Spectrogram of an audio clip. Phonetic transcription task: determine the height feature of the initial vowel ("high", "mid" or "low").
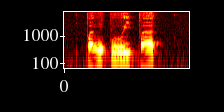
low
